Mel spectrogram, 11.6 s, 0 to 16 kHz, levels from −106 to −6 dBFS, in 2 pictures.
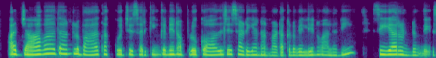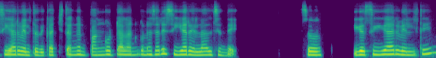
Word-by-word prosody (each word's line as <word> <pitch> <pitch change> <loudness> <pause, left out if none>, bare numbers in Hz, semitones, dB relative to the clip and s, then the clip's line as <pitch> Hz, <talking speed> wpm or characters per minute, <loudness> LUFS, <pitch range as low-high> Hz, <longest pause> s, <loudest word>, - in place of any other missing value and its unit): ఆ - - +4 0.2
జావా 250 +4 +4 0.2
దాంట్లో 285 0 +1
బాగా 225 +2 -1
తక్కువ 245 0 -3
వచ్చేసరికి 235 -2 -4
ఇంకా 245 - -2
నేను 250 0 +2
అప్పుడు 235 +3 0
కాల్ 220 +1 0
చేసి 255 0 -1
అడిగాను 220 -1 -2
అనమాట 190 -2 -9
అక్కడ 200 -1 -5
వెళ్ళిన 215 +3 -2
వాళ్ళని. 205 +4 -5 0.4
సి 250 - +3
ఆర్ 245 - +3
ఉంటుంది. 200 0 -7
సి 240 - -3
ఆర్ 235 - +3
వెళ్తది 205 -2 0
ఖచ్చితంగా. 220 +3 -1 0.2
బంక్ 210 +1 -3
కొట్టాలనుకున్నా 235 0 -1
సరే, 280 +4 +2
సి 240 - 0
ఆర్ 235 - +3
ఎళ్ళాల్సిందే. 215 -1 -1 1.0
సో, - - +5 0.6
ఇక 230 - +8
సి 235 - +1 0.2
ఆర్ 255 0 +4
వెళ్తే 215 +4 -1
230 Hz, 175 wpm, -24 LUFS, 215-245 Hz, 1.0 s, ఇక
